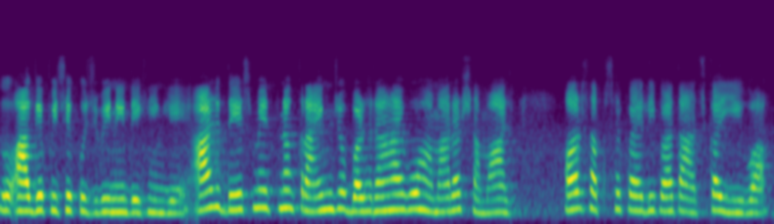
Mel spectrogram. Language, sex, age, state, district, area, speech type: Hindi, female, 60+, Madhya Pradesh, Balaghat, rural, spontaneous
